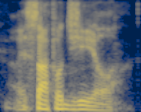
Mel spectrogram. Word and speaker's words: esophageal: Esophageal, okay. I've been saying that wrong for like 3 months.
